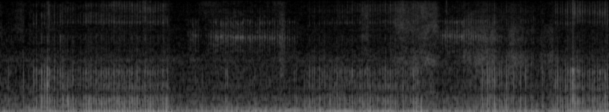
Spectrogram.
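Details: Pet cat dozing off by an open window in the sun, giving a continuous low purr, a soft rhythmic rumble that dips quieter for a moment partway through and then resumes.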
